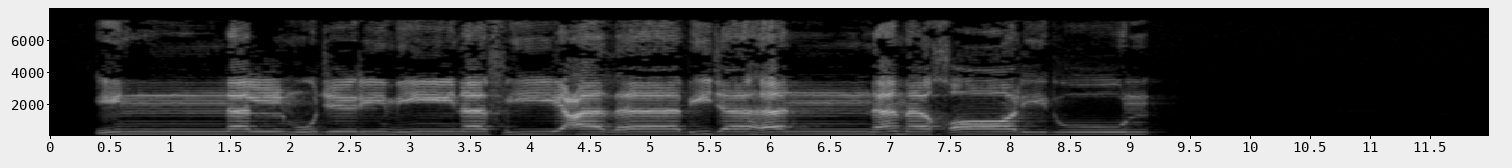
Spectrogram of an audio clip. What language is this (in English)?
Arabic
